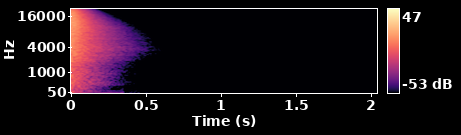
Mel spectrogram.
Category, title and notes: Soundscapes > Other
Subject : An Impulse and response (not just the response.) of my bedroom in Esperaza. Here I have both microphones so one can compare them. What I take is that the Superlux has better SPL, but more noise so none are ideal for those kind of IR. Date YMD : 2025 July 11 Location : Espéraza 11260 Aude France. Recorded with a Superlux ECM 999 and Soundman OKM1 Weather : Processing : Trimmed in Audacity.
